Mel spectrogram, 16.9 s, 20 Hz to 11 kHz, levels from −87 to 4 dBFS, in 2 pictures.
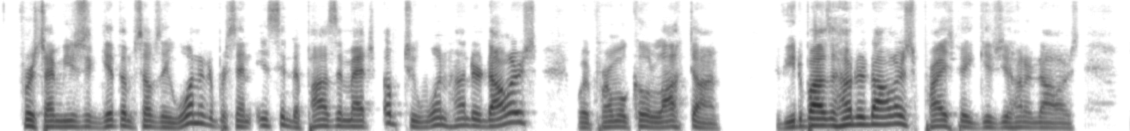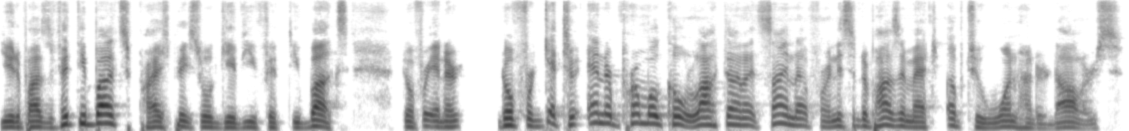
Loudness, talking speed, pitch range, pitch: -26 LUFS, 210 wpm, 130-180 Hz, 150 Hz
